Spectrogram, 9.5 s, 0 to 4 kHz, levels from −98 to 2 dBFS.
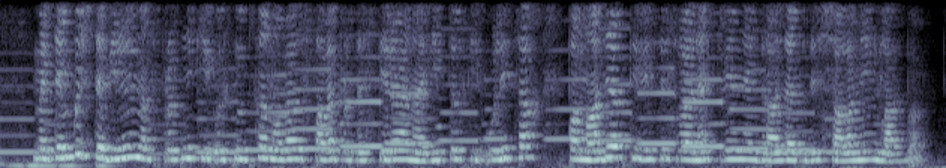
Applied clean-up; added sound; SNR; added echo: none; Wind instrument, woodwind instrument; 12 dB; reverberation time 0.2 s.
